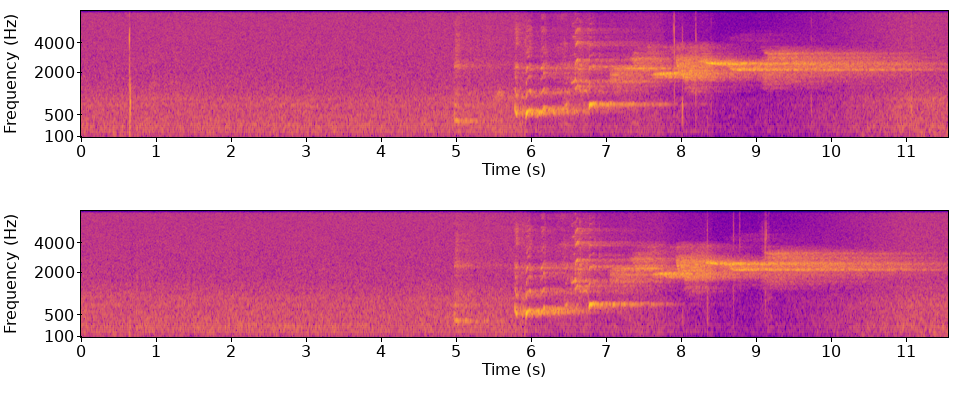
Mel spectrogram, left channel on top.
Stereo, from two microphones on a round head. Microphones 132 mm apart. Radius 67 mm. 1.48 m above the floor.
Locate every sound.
5.0 s laughter: 10° left (ahead or behind), 2.5 m; by 7.0 s 15° right (ahead or behind), 2 m
7.0 s a bird: 10° left (ahead or behind), 9.5 m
